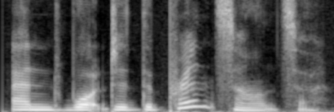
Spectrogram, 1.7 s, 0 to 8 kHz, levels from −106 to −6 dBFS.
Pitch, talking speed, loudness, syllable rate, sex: 210 Hz, 215 wpm, -18 LUFS, 5.1 syllables/s, female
